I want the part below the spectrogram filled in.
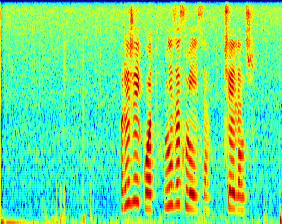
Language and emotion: Russian, neutral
